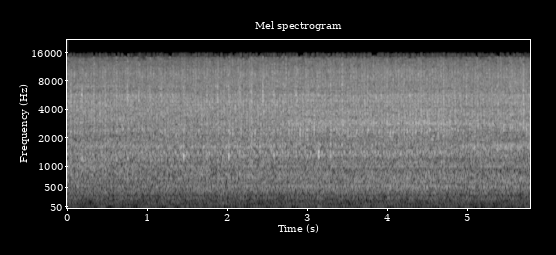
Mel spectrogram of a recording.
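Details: 1.4 16V engine at steady idle with an uneven tapping knock about 3–4 per second; timing chain tensioner checked and a belt removed, noise remains. Internal knock, cause not found.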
